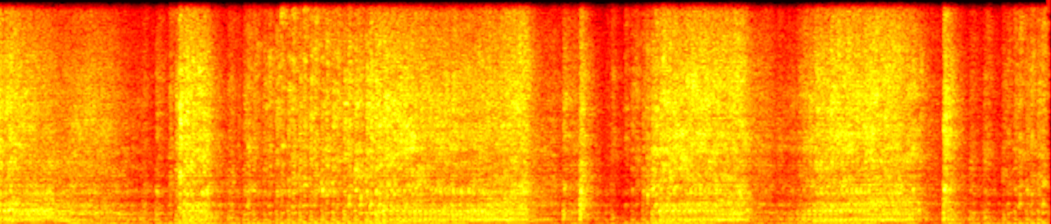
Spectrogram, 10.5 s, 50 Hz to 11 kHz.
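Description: A Honda VL250 bobber engine with its airbox removed and an open 48mm velocity stack, running lean, revs loudly and roughly in repeated bursts that bog and drop back between throttle blips.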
